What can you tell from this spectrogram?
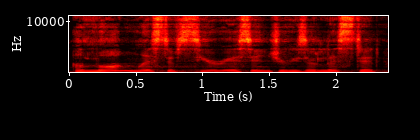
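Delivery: ordinary delivery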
